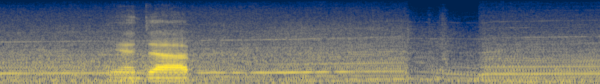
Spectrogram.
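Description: A historic sportscar engine in an online racing video game drones steadily through the clip, with a brief louder rev near the start, and a short word is spoken over it.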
